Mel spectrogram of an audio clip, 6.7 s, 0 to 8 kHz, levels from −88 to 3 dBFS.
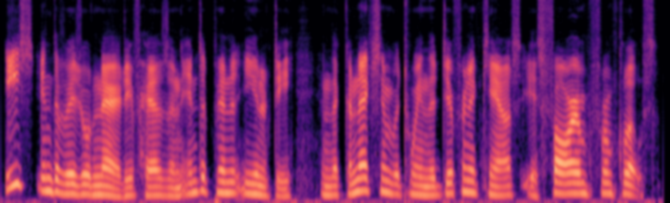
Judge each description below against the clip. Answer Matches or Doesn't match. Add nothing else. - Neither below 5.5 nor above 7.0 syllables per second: Matches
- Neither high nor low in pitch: Matches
